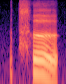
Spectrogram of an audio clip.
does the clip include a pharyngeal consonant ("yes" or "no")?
no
